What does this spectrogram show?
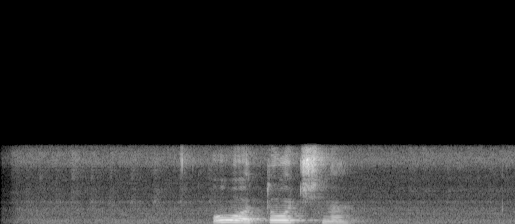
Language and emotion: Russian, positive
